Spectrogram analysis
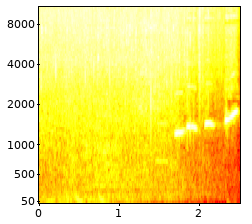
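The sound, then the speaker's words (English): Beef burger patties, made to order from whole cuts of beef from farms across Britain and Ireland and seasoned only with salt and pepper, sizzle on a grill with a steady, crackling hiss, joined near the end by a few short, high whistling tones that step upward in pitch. “That sizzle speaks louder than words.”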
